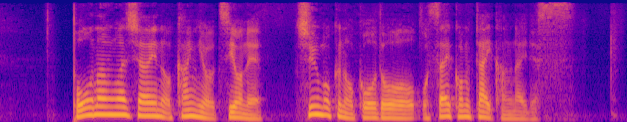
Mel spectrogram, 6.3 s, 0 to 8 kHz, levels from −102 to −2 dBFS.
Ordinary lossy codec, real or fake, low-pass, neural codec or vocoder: none; fake; none; codec, 16 kHz, 1.1 kbps, Voila-Tokenizer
